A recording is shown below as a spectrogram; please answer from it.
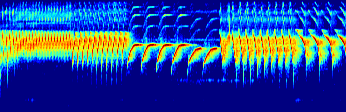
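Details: Training song of a canary of timbrado type: a fast buzzy rattle gives way to rolling tours of falling whistled notes, first quick, then slower upslurred notes, then another rapid run of descending notes, loud and clean.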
